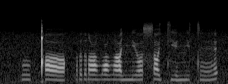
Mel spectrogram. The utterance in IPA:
u ǃ ɒ | r ɒ ðˤ ʊ ðˤ ɑ nʲ ɔ s ɒ tʲ ə nʲ u t ɛ̤

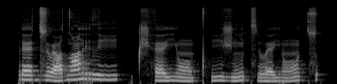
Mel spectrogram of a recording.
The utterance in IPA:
ɾ ɛ˧ d͡z ɵ˧˩˧ j dˤ ẽ˧˥ r ð i˧ | t͡ʃʰ ɛ˧ j õ˧˩˧ pʰ i˧˥˧ ʒ ĩ˧˥˧ t͡s β ɛ˧ j ɾ õ˩˥ t͡s

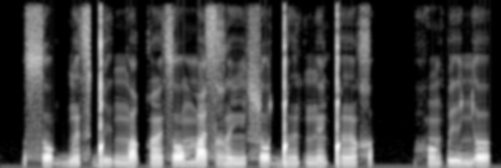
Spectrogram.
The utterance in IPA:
s ɔ˨ ɡ͡b ə̃˦ s ɡ͡ǃ ɪ˦ ŋ͡m ʌ˨ q ə̃ː˨ s ɔ˦ m ɑ˦ s ʁ ĩː˨ ɬ ɔ˦˨ ɡ͡ǃ ə̃ː˦ t ŋ ɛ̃˨ ǃ ə̃ː˦ χ | h ɔ̃˨ k͡p ɪː˨ ɲ ʌ˦˨

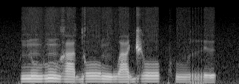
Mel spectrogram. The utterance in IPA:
n ũ˨ ɣ ũ˦˨ ɣ a˨ d oː˦˨ ŋ w a˨˦ d͡ʒ oː˦ kʰ uː˨ r ɪ˨

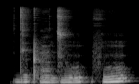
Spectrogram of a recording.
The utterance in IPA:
d e pʼ æ̃ d͡z ũ | f ũ

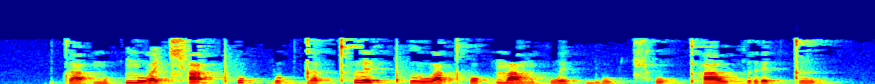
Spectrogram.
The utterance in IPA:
t a˨˩ ʔ m ɯ˦˥ k̚ n u˩˦ a̯ t͡ɕʰ a˥˩ ʔ pʰ u˥˩ k̚ p ɯ˨˩ k̚ d a˦˥ t̚ pʰ l e˦˥ k̚ pʰ l u˨˩ a̯ kʰ o˦˥ k̚ m a˨˩ m k w e˨˩ k̚ b u˨˩ ʔ t͡ɕʰ u˨˩ k̚ pʰ a˦˥ w p r e˨˩ k̚ t u˦˥ k̚

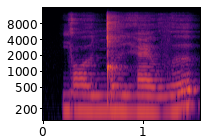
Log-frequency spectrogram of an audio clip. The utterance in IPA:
j ɔ ə̯ ŋ͡ǃ ə ɪ̯ ɦ æ ʊ̯ v ə

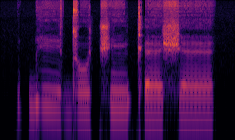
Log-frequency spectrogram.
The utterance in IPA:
ɓ iː˦˨ d o˦ t͡ʃ ĩ˦ kʼ ɛ˨ ʃ ɛ˨

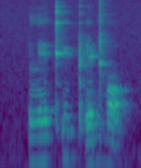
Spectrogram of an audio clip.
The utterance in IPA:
l ɪ kʼ y pʼ ɪ ɖʱ ɔ

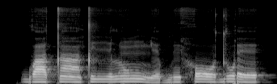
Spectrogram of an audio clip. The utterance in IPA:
ɡʷ a˧ t ã˦˨ t iː˧ l ũ˦ ŋ ɲ e˨ b ĩ˧ h oː˦˨ d u˦ ɾ e˧

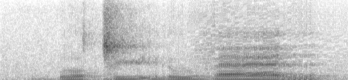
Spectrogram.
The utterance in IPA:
ɓ o ǀ y r u v æ r

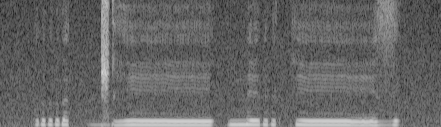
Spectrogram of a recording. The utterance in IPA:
r ɐ k ɡ͡ǁ eː | n e r k eː z

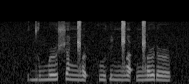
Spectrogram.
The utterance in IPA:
d u m ə˞ ʃ a ŋ͡ǁ ə˞ ʔ k u ɗ ɪ ŋ͡ǁ a ʔ ŋ͡ǁ ə˞ ɾ ə˞

